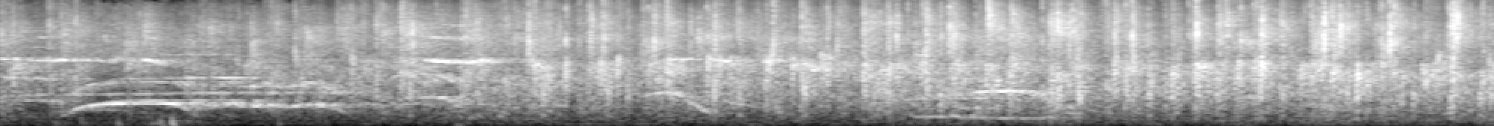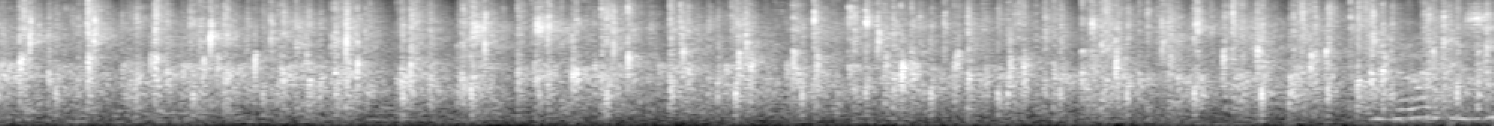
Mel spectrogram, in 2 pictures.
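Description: Audience applauding: dense, steady clapping, with a shout or cheer in the first second and a few voices over it.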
